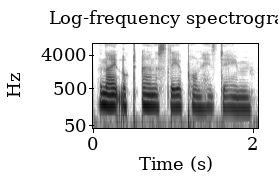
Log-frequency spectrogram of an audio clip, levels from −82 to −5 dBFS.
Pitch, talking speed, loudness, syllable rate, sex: 160 Hz, 205 wpm, -19 LUFS, 6.0 syllables/s, female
